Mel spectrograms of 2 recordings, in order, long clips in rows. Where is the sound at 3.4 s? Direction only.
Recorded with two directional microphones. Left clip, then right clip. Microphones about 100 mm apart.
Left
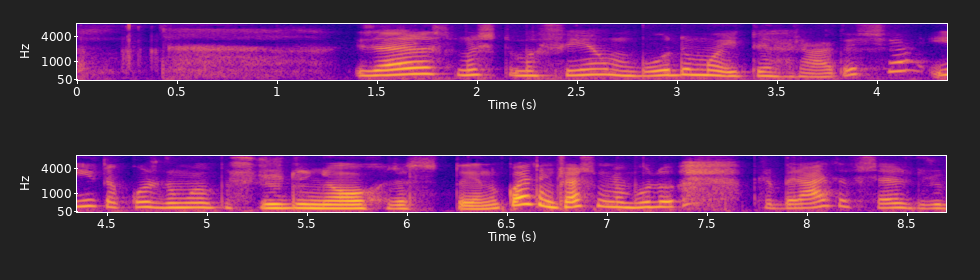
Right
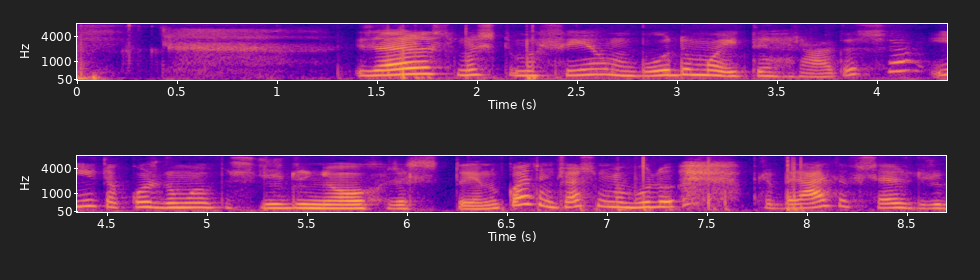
50° left (ahead or behind).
